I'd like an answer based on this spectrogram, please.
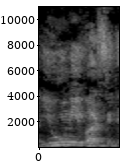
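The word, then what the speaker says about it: university: কিন্তু এন লিখবো না প্রথমে দেখে নিই এর উচ্চারণটা ইউনিভার্সিটি তাহলে কি দিয়ে শুরু হচ্ছে ইউ মানে উচ্চারণের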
